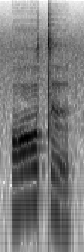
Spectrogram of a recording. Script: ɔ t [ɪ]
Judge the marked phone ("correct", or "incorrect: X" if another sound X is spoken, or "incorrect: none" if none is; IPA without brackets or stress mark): incorrect: ə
